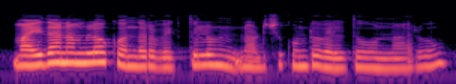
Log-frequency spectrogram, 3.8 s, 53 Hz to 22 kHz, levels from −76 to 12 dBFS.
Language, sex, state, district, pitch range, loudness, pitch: Telugu, female, Telangana, Hyderabad, 180-220 Hz, -15 LUFS, 205 Hz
